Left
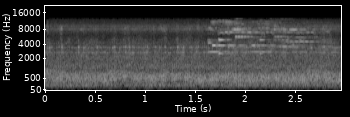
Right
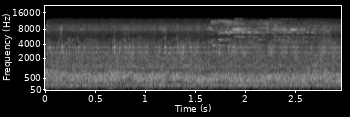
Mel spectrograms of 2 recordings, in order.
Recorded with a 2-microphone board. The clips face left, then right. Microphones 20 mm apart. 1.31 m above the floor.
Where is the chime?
70° left (ahead or behind).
